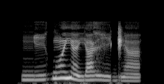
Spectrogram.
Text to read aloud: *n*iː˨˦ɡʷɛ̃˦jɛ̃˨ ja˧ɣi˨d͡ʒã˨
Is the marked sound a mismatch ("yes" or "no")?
yes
